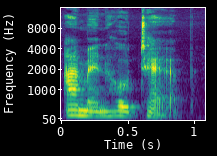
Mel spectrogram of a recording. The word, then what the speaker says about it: Amenhotep: the unusual words, like sediment, and Amenhotep, as Amenhotep, and Giddu, and Heliopolis, and Nacht.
